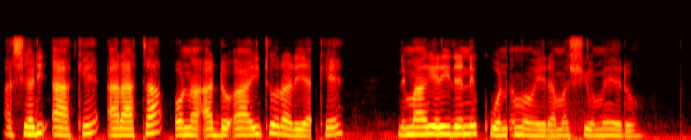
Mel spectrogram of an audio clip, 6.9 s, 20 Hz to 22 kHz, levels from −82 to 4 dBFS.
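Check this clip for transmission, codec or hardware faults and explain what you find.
Two short dropouts from lost AMR speech frames. Around 3.11 to 3.18 s, right after "na andũ a itũũra", and again at 5.07 to 5.16 s after "nĩ maagegire nĩ", the decoder hit corrupted frames and filled in by repeating the last good pitch and vocal-tract settings at falling gain. You hear the first gap drop to near silence and the second as a brief dip or warble, with the voice a touch weak coming back. The first gap fits roughly two missing 20 ms frames, the second a single frame. The wideband codec itself sounds like it's running at its top rate, with clean HD Voice quality around those gaps.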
